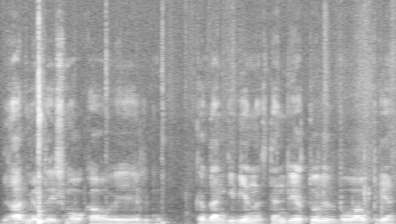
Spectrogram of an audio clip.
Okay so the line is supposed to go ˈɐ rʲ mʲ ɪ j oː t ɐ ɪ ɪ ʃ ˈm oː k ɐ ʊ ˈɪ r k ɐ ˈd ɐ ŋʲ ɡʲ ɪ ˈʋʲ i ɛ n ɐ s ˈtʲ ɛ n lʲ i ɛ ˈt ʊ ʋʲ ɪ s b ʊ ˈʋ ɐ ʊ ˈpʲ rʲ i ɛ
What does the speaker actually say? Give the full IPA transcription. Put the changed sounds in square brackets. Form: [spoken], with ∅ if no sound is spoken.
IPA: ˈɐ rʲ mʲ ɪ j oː t ɐ ɪ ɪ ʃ ˈm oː k ɐ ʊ ˈɪ r k ɐ ˈd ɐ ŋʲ ɡʲ ɪ ˈʋʲ i ɛ n ɐ s ˈtʲ ɛ n lʲ i ɛ ˈt ʊ ʋʲ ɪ s b ʊ ˈʋ ɐ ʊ ˈpʲ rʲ i ɛ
